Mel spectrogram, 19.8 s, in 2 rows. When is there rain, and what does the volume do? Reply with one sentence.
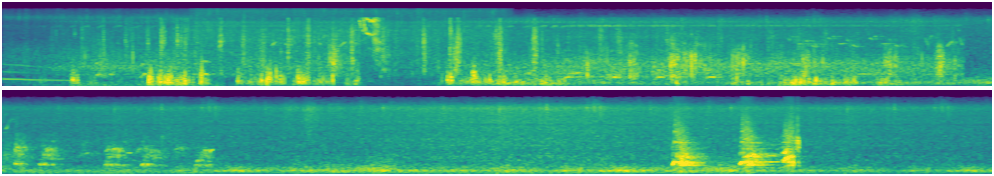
The rain can be heard from 0.0 to 19.7 s, getting louder.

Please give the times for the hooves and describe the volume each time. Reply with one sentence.
You can hear the hooves from 0.3 to 10.3 s, at a steady volume.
